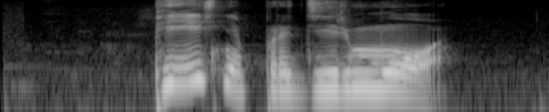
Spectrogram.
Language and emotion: Russian, angry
